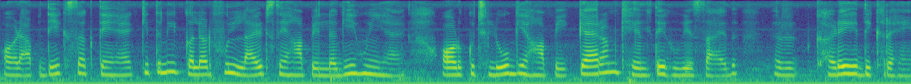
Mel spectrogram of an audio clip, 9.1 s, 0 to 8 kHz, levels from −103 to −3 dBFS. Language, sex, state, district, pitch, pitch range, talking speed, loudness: Hindi, female, Bihar, West Champaran, 230 Hz, 215-255 Hz, 165 wpm, -19 LUFS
